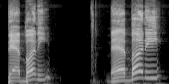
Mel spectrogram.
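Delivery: high, rising hype call of the name; excited callout. Real, not acted. Vlogger hyping the next artist to viewers, excited rising callout.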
